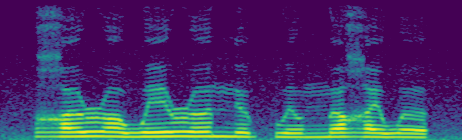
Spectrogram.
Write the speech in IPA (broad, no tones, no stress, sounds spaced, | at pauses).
ʁ ə ɹ ʌ w e ɹ ə n ø kʷ e ʊ̯ n̪ ə ʁ e w ə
